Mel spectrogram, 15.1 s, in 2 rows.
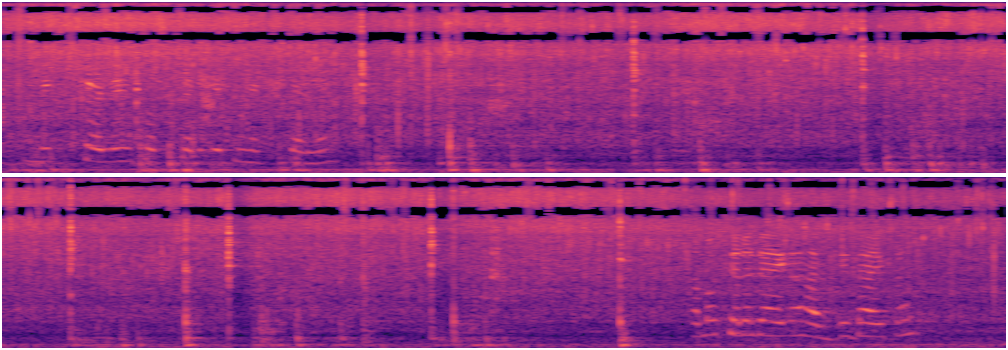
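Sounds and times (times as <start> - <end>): vegetables sizzling in hot oil: 0.0 - 15.0
spoon clicking and scraping pan: 0.2 - 11.4, 12.0 - 12.4.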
